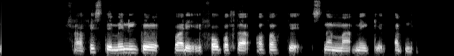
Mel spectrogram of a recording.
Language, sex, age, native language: Icelandic, male, 20-29, Icelandic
